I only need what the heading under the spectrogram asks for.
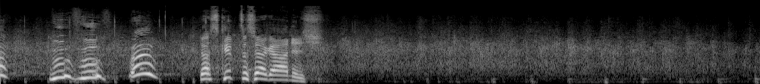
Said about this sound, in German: Jo, Kerstin. Ein Applaus.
